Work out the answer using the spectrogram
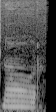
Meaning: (adjective) young: 1. Having been alive for a short amount of time, born not long ago 2. Recently created or arisen; at an early stage; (noun) 1. A young person 2. A young person: youth
- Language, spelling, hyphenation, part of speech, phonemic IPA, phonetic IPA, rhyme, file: Estonian, noor, noor, adjective / noun, /ˈnoːr/, [ˈnoːr], -oːr, Et-noor.ogg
